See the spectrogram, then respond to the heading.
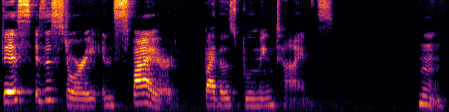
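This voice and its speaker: A woman teacher reading a storybook aloud and pausing to explain it simply to young learners. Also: on the low side, expressive. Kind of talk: read-aloud lesson with think-aloud commentary.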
